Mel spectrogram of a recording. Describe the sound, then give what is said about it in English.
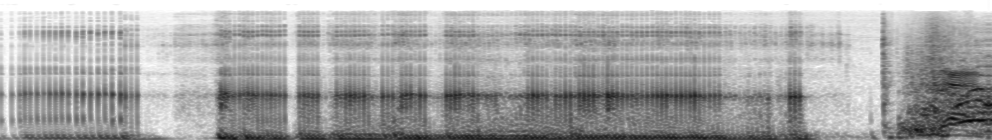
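A voice imitates the growl of the Predator creature from the movie The Predator: a loud, raspy, rattling rumble held for about three seconds, with a short break in its first half, followed by a brief breathy burst at the end. “My other secret skill is I can make my voice sound like the Predator from the movie The Predator.”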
